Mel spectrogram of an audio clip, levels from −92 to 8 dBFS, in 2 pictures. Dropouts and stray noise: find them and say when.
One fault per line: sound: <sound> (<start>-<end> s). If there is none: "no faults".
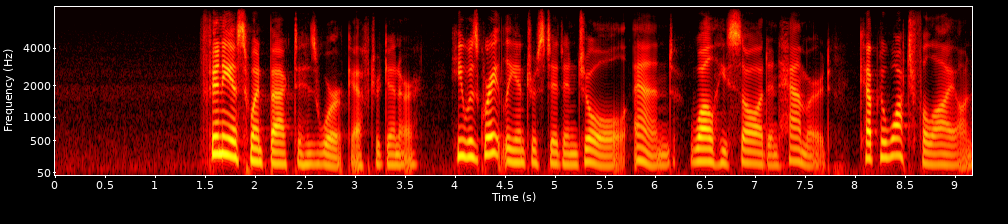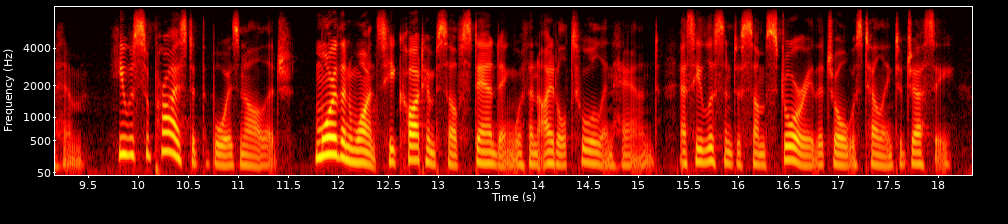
no faults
